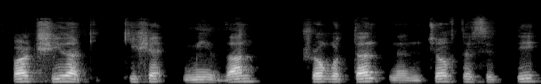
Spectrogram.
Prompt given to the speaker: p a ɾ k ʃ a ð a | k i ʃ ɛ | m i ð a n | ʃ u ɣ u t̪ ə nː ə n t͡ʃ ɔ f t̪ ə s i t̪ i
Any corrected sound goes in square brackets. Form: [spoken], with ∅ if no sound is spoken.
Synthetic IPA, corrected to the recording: p a ɾ k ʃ [i] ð a | k i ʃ ɛ | m i ð a n | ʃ [ɔ] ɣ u t̪ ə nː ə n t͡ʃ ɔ f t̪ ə s i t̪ i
